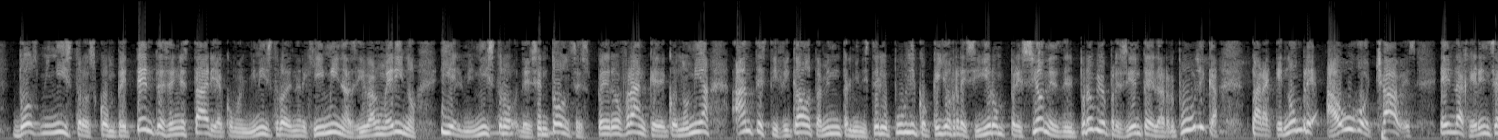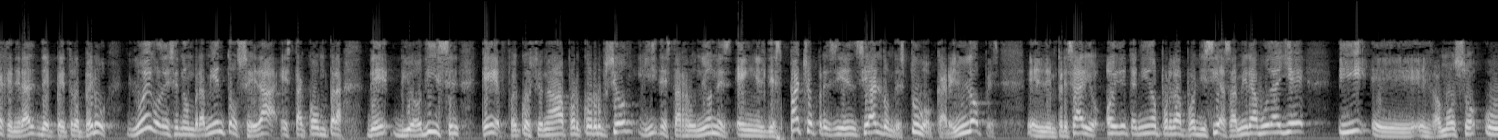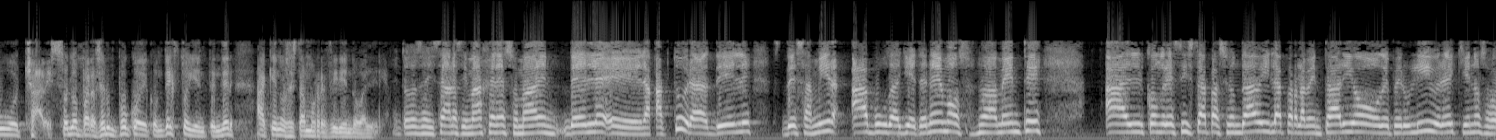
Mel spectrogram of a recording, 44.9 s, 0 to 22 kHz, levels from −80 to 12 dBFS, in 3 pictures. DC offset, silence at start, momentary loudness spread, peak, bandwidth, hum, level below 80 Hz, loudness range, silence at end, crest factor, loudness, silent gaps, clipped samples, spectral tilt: under 0.1%; 0 s; 4 LU; 0 dBFS; 8.2 kHz; none; -36 dBFS; 1 LU; 0 s; 8 dB; -9 LUFS; none; 0.3%; -5 dB/octave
